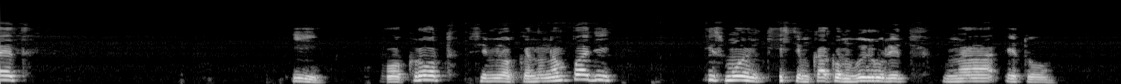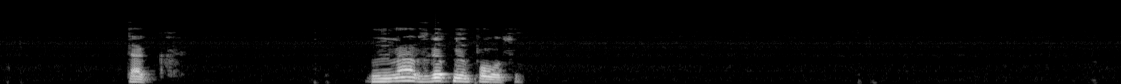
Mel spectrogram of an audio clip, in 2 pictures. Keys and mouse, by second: 4.7 KP_7, 6.7 shift+middle click, 11.3 click, 14.5 click, 16.1 r.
